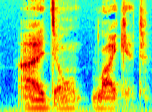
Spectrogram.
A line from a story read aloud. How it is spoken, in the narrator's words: he murmured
